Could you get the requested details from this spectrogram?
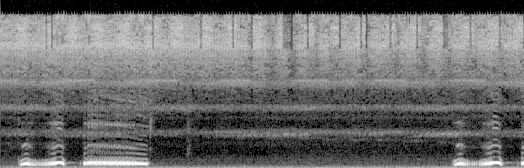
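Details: Spotted dove decoy call. A phrase of two quick hooting notes leads into a long, steady, mellow coo, and a second phrase begins about three seconds later. Background otherwise quiet.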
